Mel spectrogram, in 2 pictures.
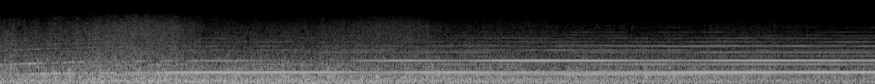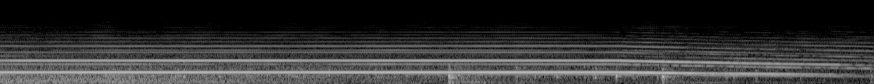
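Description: A fire station siren in Constitución marks noon, sounding with a loud, steady, sustained wail over a rumble of background noise, holding one pitch for a long stretch before sliding down near the end. No one speaks.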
